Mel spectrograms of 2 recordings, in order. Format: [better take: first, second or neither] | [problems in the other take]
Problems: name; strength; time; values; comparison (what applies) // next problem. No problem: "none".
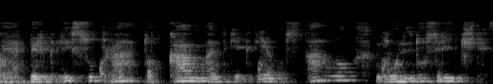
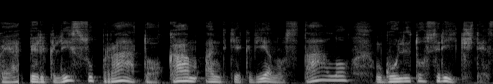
second | noise reduction (neural mask model DeepFilterNet 3)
